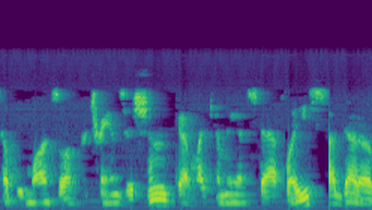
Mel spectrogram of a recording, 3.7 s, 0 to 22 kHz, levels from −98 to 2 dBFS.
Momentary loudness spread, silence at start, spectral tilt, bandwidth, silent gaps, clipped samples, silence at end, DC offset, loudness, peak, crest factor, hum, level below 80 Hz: 7 LU; 0 s; -8 dB/octave; 4.1 kHz; none; under 0.1%; 0 s; under 0.1%; -15 LUFS; -2 dBFS; 12 dB; none; -62 dBFS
